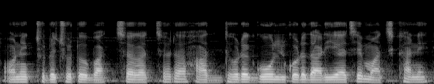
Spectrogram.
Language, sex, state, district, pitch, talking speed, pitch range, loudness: Bengali, male, West Bengal, Alipurduar, 115 Hz, 165 wpm, 110-120 Hz, -17 LUFS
